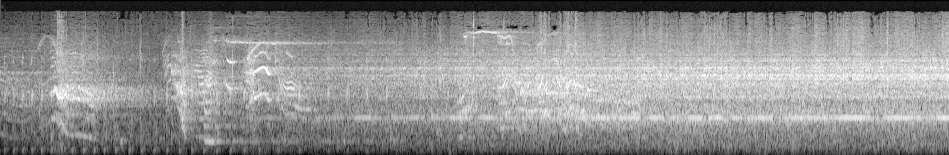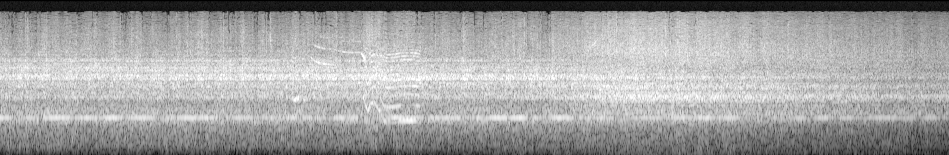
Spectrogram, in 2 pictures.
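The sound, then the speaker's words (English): Underwater, a passing boat's engine builds into a loud, steady mechanical drone with humming tones, swamping the faint dolphin whistles and clicks heard briefly at the start. “Just listen to this audio of how noise from a passing boat totally drowns out dolphin communication.”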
